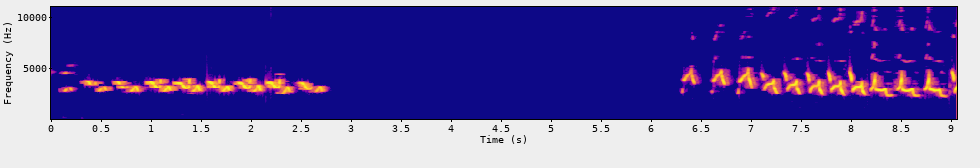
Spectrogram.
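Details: Woodlark (Lullula arborea) singing two phrases of rapid, liquid notes, the second a descending cascade of repeated whistles, separated by a few seconds of silence.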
